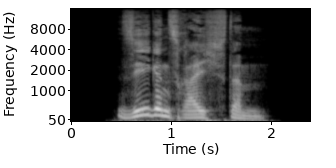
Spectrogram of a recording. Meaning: strong dative masculine/neuter singular superlative degree of segensreich
- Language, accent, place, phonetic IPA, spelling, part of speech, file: German, Germany, Berlin, [ˈzeːɡn̩sˌʁaɪ̯çstəm], segensreichstem, adjective, De-segensreichstem.ogg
